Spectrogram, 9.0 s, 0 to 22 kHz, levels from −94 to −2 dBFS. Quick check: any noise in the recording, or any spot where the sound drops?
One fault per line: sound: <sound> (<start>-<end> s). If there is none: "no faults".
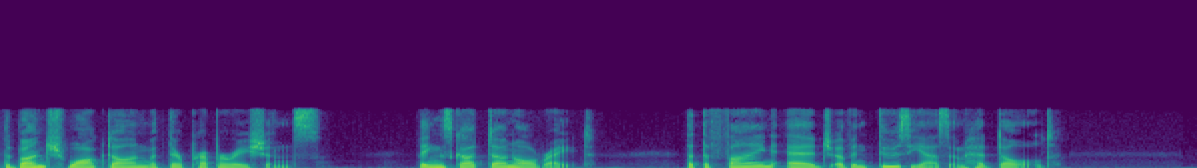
no faults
